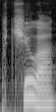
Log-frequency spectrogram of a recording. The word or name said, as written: pchela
